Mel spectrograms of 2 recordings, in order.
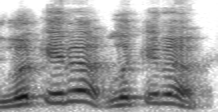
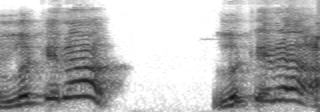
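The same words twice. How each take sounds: First: Said in the usual way. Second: High-pitched imitation of the look-it-up line; mimicking his repeated line. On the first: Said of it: "I loved it". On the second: Co-host quoting the speaker's catchphrase, high mimic. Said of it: "That's why he kept saying".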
